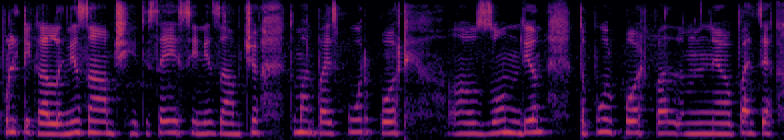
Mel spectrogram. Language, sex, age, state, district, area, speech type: Kashmiri, female, 60+, Jammu and Kashmir, Baramulla, rural, spontaneous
